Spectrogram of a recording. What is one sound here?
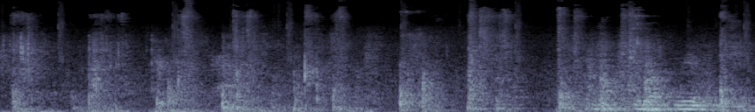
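Footsteps crunch on gritty concrete stairs.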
